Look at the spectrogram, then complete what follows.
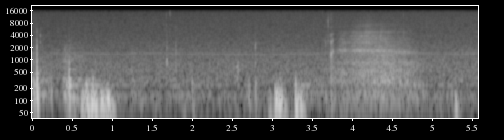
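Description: Soft low knocks and thumps close to the microphone, a few in the first second and two about three seconds in. Then a breath-like rush of about a second, and a faint steady high tone underneath throughout.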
